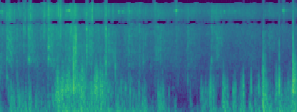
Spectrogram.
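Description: Diwali firecrackers going off: a dense run of sharp crackles and pops, thickest about a second in and again near the end.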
